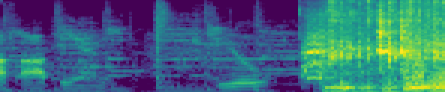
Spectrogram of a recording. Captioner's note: engine revs; engine starts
